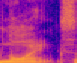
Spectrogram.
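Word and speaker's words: NoOinks: And okay, so I think he was saying noinks. I think that's what his point. He said that it's pronounced like boinks and noinks.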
